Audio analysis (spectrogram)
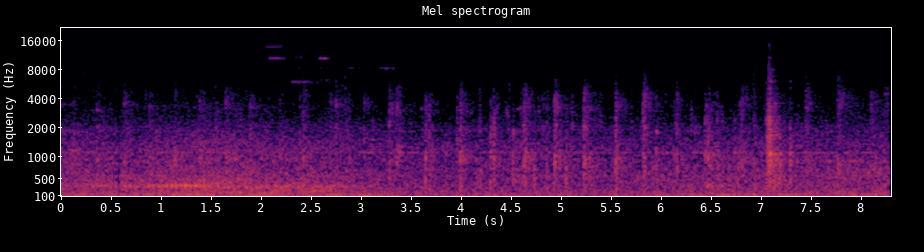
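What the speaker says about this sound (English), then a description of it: "You can hear the horses and the horse carriages." Horses' hooves clip-clopping with carriage rumble in a quiet 1914 London street ambience in a visual novel game, steady and fairly faint in the background.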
